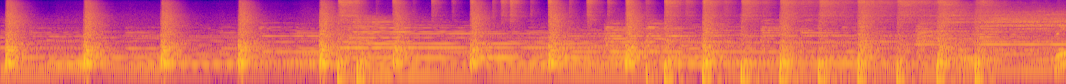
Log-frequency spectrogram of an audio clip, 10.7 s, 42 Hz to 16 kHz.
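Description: Live indie rock band playing an instrumental passage with electric guitars, bass and a drum kit. The drum hits fall about once every 0.8 s at first, then the drumming gets busier and the band fuller about three seconds in.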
